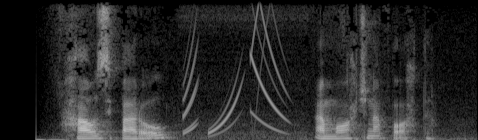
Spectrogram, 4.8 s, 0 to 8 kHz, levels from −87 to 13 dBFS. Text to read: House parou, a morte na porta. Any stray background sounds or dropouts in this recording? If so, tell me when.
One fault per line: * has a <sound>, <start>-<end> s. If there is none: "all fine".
* has a chirp, 1.8-2.9 s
